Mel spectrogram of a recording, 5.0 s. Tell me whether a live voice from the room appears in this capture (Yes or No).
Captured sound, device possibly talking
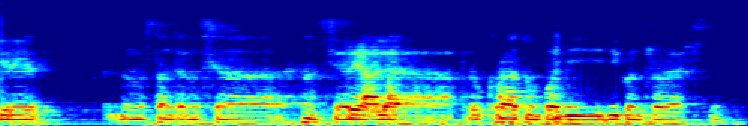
Yes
